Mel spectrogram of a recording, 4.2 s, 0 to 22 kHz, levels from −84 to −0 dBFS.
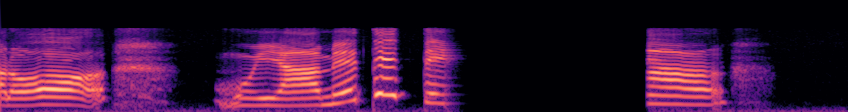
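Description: From 2.22 s to 3.25 s the sound breaks off, likely from a long network dropout. A short fading buzz continues the last sound, then roughly 0.92 s of near-silence follows before audio resumes with a stretch lost. A spectrogram shows a smeared, decaying tail, then an empty band, under the call path's 8 kHz ceiling.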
